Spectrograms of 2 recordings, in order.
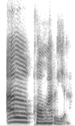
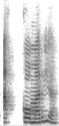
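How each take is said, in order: First: The l is pronounced clearly before the q. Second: The l is replaced by the following consonant. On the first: The speaker calls it right. "tapi Al-Qamariyah" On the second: The speaker calls it wrong. "tidak Ak-Qamariyah"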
